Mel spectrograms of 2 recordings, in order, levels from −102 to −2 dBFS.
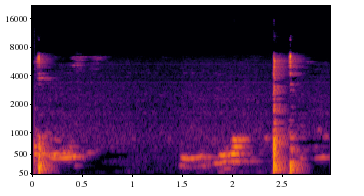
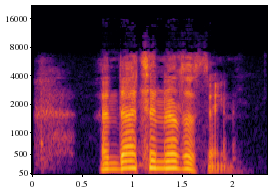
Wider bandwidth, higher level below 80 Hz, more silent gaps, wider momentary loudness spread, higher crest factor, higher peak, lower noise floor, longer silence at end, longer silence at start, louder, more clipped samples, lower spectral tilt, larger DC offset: first, 10.5 kHz vs 7.6 kHz; about the same, -58 dBFS vs -58 dBFS; neither; about the same, 19 LU vs 19 LU; first, 30 dB vs 20 dB; about the same, -4 dBFS vs -2 dBFS; first, -68 dBFS vs -46 dBFS; second, 0 s vs 0.4 s; about the same, 0.05 s vs 0.05 s; second, -32 LUFS vs -19 LUFS; neither; about the same, -4 dB/octave vs -5 dB/octave; neither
